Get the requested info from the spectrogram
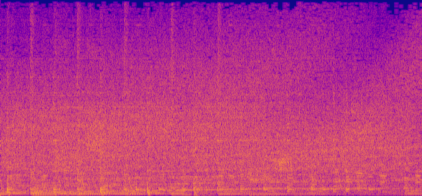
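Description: Electronic dance music from a DJ set in a build-up with the kick drum and bass cut out: a slowly rising synth sweep over light, fast hi-hat ticks.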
